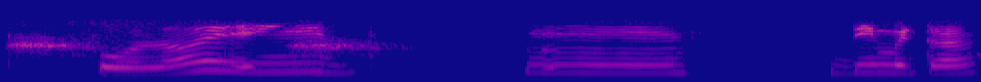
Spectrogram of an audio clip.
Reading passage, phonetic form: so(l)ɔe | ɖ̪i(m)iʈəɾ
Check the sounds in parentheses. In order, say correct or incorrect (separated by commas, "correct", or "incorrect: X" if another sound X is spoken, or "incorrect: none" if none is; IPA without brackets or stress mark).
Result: correct, correct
